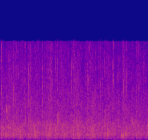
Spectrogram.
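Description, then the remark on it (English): A steady burst of applause from many hands, dense crackling claps filling the whole three seconds at an even, fairly loud level with no voices. “I wish I had a hand clap.”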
